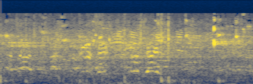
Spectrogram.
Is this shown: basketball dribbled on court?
yes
